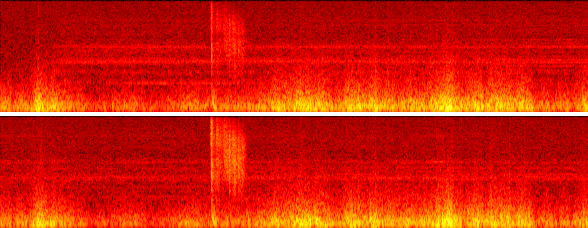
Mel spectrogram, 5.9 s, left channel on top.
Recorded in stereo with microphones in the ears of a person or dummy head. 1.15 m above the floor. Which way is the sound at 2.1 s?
40° right (ahead or behind).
